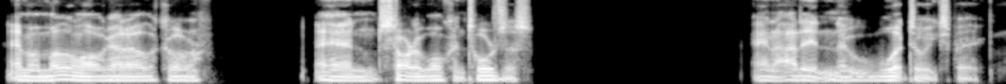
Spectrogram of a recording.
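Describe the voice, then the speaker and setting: Guy on a podcast, kinda low voice, stops and restarts a lot, dry close sound. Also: fairly even intonation, darkish tone, no echo. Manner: halting, with many restarts and fillers. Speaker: podcast guest. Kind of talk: personal storytelling in an interview.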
